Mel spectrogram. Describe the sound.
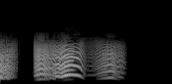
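A person imitates farting with their mouth, like the sound of stepping on the stones in the Bog of Eternal Stench from the film Labyrinth: three buzzy, wobbling blurts, one short and then two longer ones in quick succession, with no other talking.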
